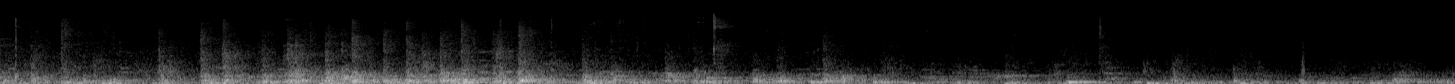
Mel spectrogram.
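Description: Heavy footsteps thunder rapidly down and up wooden stairs, a steady barrage of booming thuds and low rumble that carries on throughout, fairly loud, with no one talking.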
